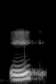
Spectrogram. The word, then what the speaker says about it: ache: His arms began to ache, and he My he has head ache.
